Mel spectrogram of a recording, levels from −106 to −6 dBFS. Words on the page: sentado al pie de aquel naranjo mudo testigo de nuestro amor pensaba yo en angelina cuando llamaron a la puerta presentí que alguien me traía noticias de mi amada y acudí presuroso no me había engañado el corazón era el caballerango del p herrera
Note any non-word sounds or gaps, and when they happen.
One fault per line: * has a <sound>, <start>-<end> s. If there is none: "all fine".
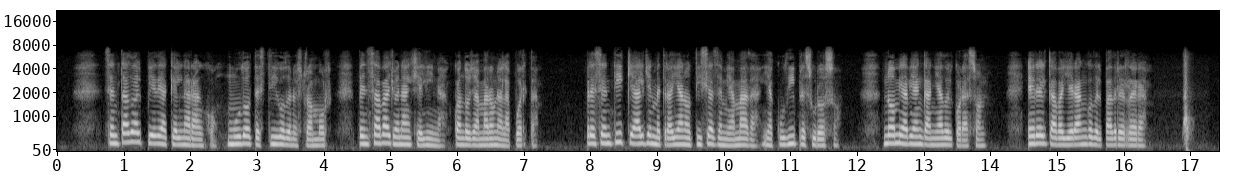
* has a whoosh, 16.9-17.1 s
